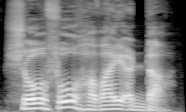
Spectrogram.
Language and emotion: Urdu, neutral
